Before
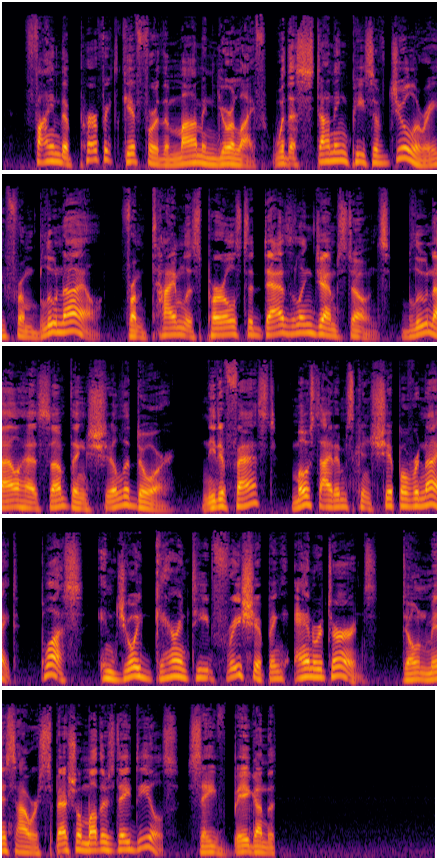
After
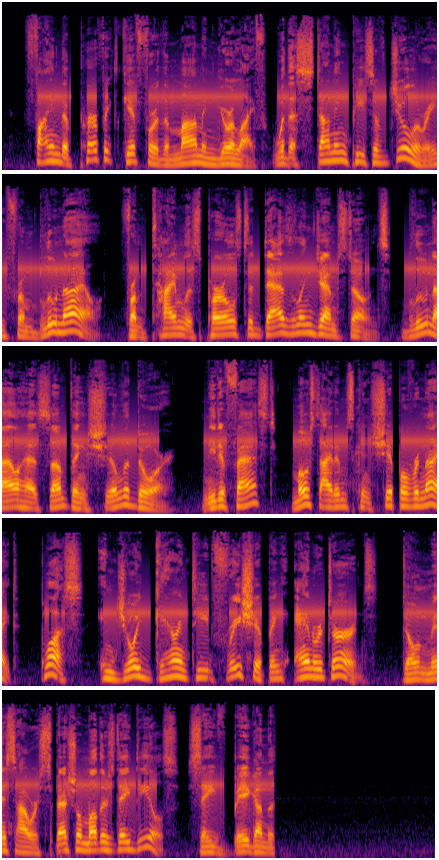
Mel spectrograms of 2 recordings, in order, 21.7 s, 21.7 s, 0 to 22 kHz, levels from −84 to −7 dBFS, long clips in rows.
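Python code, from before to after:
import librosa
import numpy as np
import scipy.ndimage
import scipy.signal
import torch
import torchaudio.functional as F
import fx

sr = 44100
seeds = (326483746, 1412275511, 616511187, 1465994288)

y = fx.rattle_buzz(x, sr, strikes_db=-34.0, level_db=-24.0)
y = fx.low_shelf(y, sr, hz=260.0, db=-7.0)
y = y * librosa.db_to_amplitude(3.5)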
